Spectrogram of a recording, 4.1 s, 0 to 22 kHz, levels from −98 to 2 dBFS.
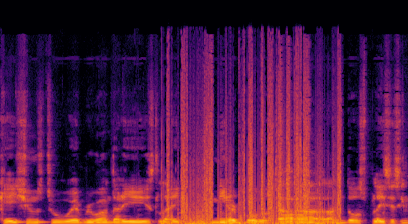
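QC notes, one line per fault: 1.61–3.40 s, loose connector crackle: just after "to everyone that is", a worn or dirty contact keeps making and breaking, chopping the speech into an irregular burst of crackle. On the waveform this shows as jagged dropouts and spikes; on the spectrogram, irregular broadband vertical streaks.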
